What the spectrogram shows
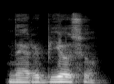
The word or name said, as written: Nervioso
